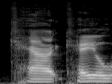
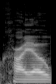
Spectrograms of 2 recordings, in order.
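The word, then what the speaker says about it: Kael: We have Kale or Kyle, whichever way you wish to pronounce it.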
